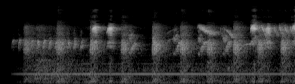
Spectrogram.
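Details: Fighter long-tailed shrike singing nonstop with a full repertoire, used as a lure for silent stressed shrikes. Rapid high chattering and squeaky notes with sharp whistled peaks, over a steady low electrical hum.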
